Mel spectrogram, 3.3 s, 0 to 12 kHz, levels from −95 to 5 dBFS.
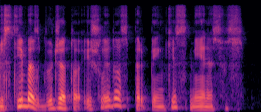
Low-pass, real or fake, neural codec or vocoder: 9.9 kHz; fake; vocoder, 22.05 kHz, 80 mel bands, WaveNeXt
